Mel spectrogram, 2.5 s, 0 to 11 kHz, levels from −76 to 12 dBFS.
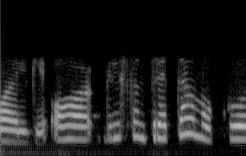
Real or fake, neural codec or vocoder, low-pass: real; none; 9.9 kHz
